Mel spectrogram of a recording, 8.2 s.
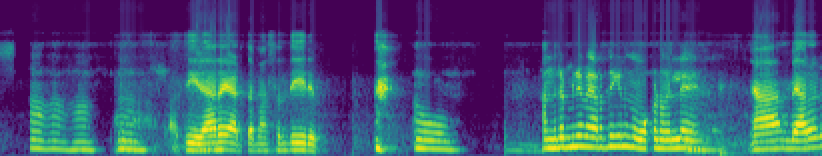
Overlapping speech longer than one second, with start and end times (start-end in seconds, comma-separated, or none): none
